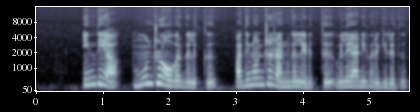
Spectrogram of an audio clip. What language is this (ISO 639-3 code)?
tam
